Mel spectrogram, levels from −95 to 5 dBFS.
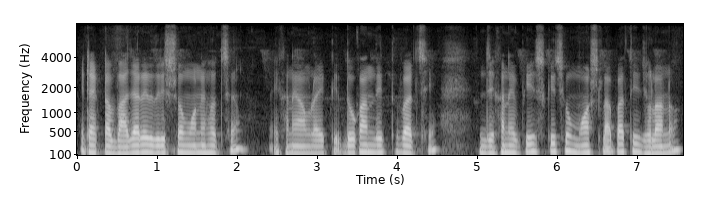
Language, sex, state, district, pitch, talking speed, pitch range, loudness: Bengali, male, West Bengal, Alipurduar, 120 Hz, 135 wpm, 115-130 Hz, -18 LUFS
